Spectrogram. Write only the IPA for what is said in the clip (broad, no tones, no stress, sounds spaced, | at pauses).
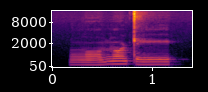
ŋ ɔ̃ n̪ ɔ̃ ʈ e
